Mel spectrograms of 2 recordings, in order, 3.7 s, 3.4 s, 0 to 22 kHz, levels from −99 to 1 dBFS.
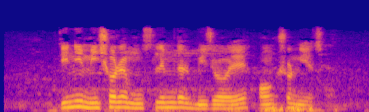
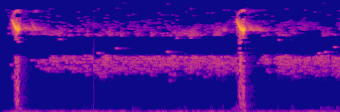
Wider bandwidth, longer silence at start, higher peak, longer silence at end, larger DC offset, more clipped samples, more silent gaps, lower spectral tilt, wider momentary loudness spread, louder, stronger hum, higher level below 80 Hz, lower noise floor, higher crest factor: second, 8.2 kHz vs 16 kHz; first, 0.5 s vs 0.1 s; about the same, -2 dBFS vs 0 dBFS; second, 0.35 s vs 0.85 s; neither; neither; neither; first, -5 dB/octave vs 4.5 dB/octave; second, 7 LU vs 24 LU; about the same, -17 LUFS vs -15 LUFS; neither; first, -36 dBFS vs -70 dBFS; second, -44 dBFS vs -49 dBFS; second, 16 dB vs 24 dB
